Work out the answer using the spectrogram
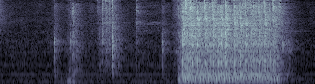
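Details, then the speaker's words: New two-stroke engine in an old Baja, choke off after an idle screw adjustment, starting break-in heat cycles: a few pull-start clacks, then an even buzz for a second before it stops; it sounds better than the first start. "Choke off. Whoops. Sounds a bit better. So we'll just let him sit here, and the piston ring and the cylinder and all the rest of the good stuff, let it sort of heat up, do some heat cycles."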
